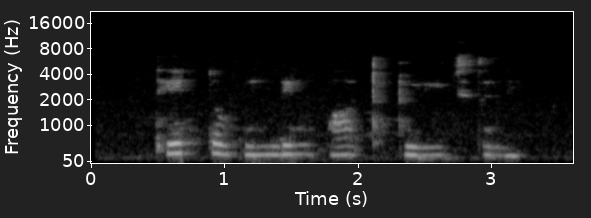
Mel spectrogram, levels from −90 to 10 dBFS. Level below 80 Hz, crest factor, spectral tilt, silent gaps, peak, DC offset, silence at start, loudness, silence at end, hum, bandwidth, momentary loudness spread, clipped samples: -74 dBFS; 20 dB; -5 dB/octave; none; -14 dBFS; under 0.1%; 0.5 s; -35 LUFS; 0.4 s; none; 7.2 kHz; 12 LU; under 0.1%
